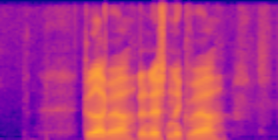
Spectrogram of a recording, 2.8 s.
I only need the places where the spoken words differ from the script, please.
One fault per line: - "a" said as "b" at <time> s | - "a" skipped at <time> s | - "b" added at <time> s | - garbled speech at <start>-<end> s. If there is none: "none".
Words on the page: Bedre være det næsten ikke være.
none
